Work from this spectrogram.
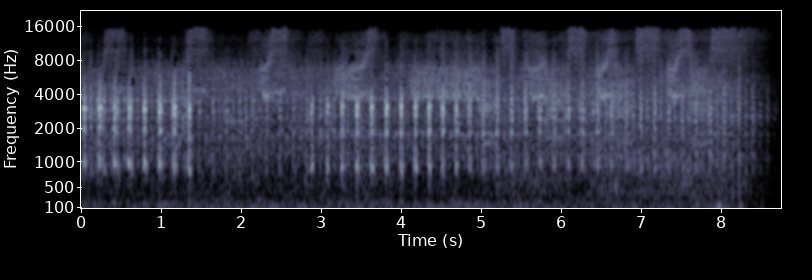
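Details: Maltese at Dolmeori beach in Korea, out by the sea with two other Maltese, panting in fast, breathy bursts; a brief lull after the first second and a half, then steady rapid pants resume before trailing off at the end.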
